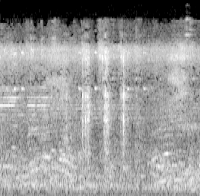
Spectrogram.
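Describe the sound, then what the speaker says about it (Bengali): A sewing machine runs with its handwheel turning, a faint, busy mechanical whir with a few quick ticking clicks in the middle. "এখন কিন্তু আমাদের মেশিনও ঘুরছে এবং চাকাও ঘুরছে একই সাথে"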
